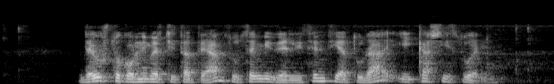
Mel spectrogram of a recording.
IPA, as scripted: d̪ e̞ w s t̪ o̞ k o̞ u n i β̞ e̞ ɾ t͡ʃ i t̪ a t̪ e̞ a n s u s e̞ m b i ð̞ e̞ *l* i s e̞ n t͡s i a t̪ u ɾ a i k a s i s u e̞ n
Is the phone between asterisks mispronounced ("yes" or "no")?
no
